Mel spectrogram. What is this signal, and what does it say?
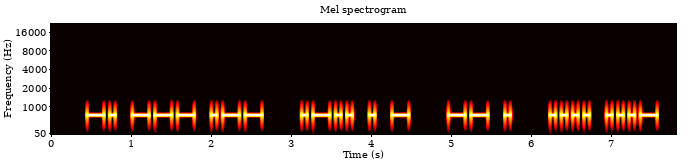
Morse code, heard as a keyed tone, about 17 wpm, 700 Hz. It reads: NOW LET ME HV
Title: Sentences from Top 300 Words and Abbreviations 17wpm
